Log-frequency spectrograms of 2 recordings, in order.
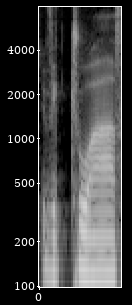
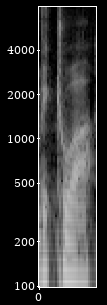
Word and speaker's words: Victoire: So, und das war eben Edward Augustus, war Vater von Victoria und er hat seine Tochter Victoria zusammen gehabt mit Victoire von Sachsen-Coburg-Saalfeld. So würde ich sie jetzt mal aussprechen. Ich würde das jetzt mal französisch aussprechen. – Äh, kann auch Victorie sein.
